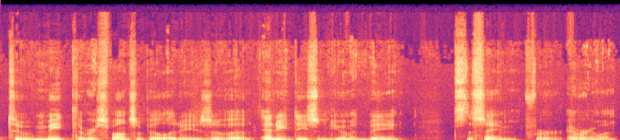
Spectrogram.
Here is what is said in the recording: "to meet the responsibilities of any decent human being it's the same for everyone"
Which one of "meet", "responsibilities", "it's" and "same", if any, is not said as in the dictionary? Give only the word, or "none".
none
